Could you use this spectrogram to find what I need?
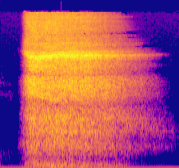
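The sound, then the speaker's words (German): One forceful exhale through the mouth after a held breath, a loud breathy rush of air that lasts about a second and then tapers off. “Halte, halte, halte und dann atmest du durch den Mund kanonenschussartig aus.”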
